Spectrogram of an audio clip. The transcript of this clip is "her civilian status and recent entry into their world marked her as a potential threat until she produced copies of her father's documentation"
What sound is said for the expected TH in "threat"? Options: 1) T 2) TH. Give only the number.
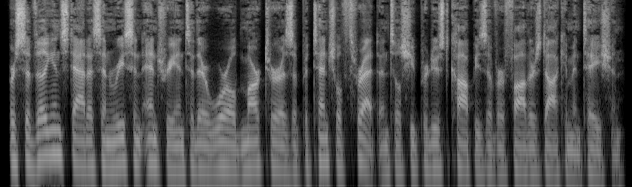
2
